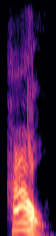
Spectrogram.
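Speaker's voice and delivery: outraged how. Real, not acted. Reacting to the news clip, shouting in outrage. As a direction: demand an answer in outrage.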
